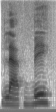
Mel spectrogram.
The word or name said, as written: bay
